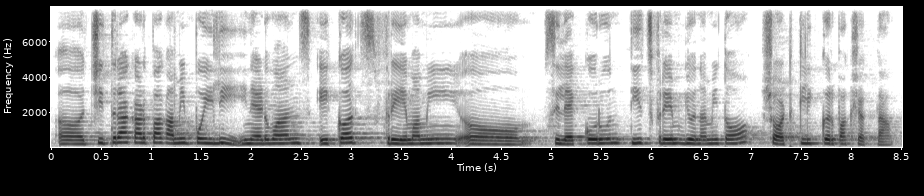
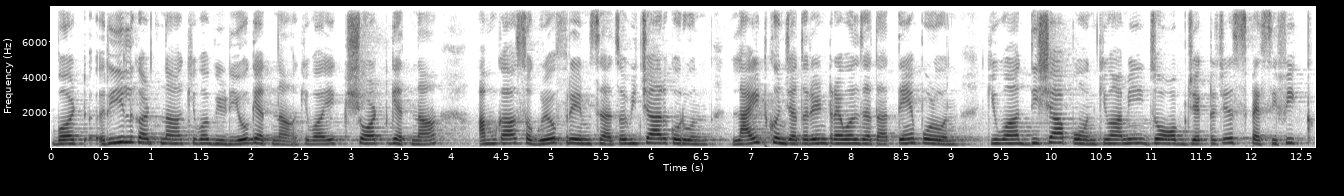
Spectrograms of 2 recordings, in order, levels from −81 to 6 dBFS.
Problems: none marked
